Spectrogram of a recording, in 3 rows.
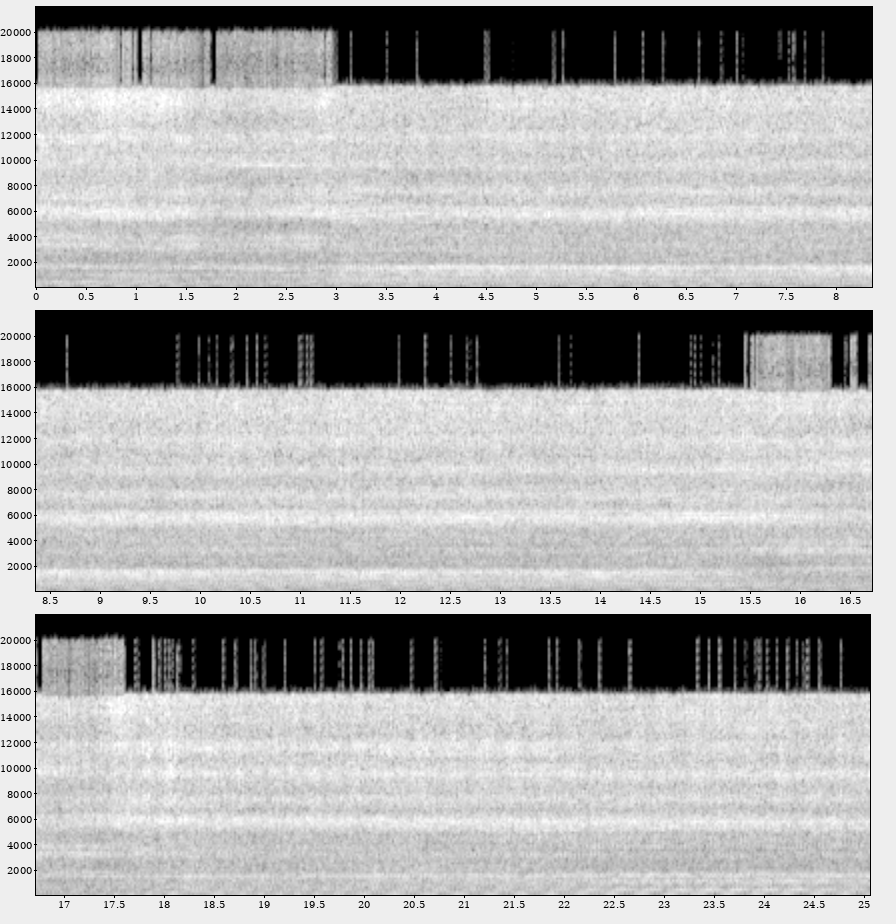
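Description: The engine of a 1987 John Deere 318 lawn tractor runs close and loud with a steady idle drone, shifting in pitch about two-thirds of the way through.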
